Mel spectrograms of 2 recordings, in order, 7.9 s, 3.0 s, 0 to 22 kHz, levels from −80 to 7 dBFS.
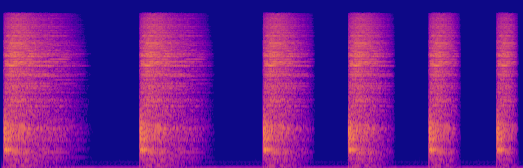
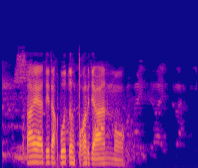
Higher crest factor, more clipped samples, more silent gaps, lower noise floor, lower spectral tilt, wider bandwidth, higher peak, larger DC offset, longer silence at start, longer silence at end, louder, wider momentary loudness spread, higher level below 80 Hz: about the same, 18 dB vs 18 dB; neither; neither; first, -72 dBFS vs -49 dBFS; second, 1 dB/octave vs -6.5 dB/octave; first, 16.5 kHz vs 7 kHz; about the same, -2 dBFS vs 0 dBFS; first, 0.2% vs under 0.1%; about the same, 0.05 s vs 0.05 s; second, 0.1 s vs 0.6 s; about the same, -15 LUFS vs -16 LUFS; first, 18 LU vs 14 LU; about the same, -52 dBFS vs -54 dBFS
